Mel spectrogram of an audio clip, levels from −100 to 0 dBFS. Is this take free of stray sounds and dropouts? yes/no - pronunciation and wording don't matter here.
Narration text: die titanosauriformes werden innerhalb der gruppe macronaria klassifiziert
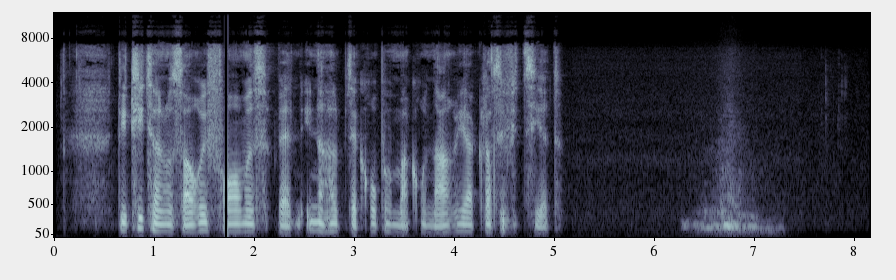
no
